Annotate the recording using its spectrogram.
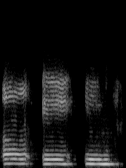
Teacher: As vogais no meio da palavra, diante de M e de N, vão ficar com o som nasal.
